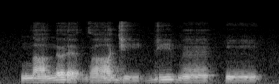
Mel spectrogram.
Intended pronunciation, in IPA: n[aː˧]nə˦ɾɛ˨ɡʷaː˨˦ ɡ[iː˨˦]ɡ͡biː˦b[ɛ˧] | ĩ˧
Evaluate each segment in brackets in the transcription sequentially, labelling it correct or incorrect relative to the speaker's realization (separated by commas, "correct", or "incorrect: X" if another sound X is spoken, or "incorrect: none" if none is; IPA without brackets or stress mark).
incorrect: a˧, incorrect: iː˨, incorrect: ɛ̃˧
